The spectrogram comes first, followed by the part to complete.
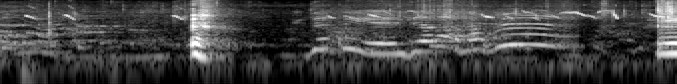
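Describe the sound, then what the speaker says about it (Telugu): Small chicks cheep and peep in thin chirps close by, with a few louder bursts and light rustling around them. "భలే ఆడుకుంటున్నారు కోడిపిల్లలు"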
